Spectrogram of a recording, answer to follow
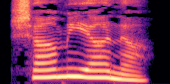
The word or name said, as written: ಶಾಮಿಯಾನ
